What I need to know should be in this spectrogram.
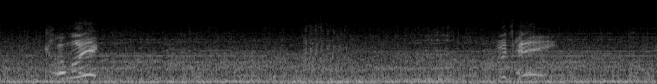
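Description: A horse whinnies.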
